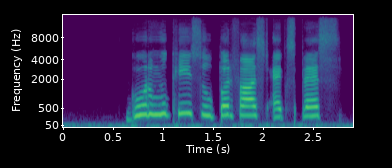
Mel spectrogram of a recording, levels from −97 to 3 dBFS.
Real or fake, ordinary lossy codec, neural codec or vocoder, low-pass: fake; none; codec, 32 kHz, 1.9 kbps, SNAC; 14.4 kHz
